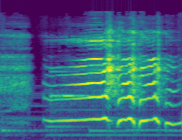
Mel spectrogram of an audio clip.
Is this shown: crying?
yes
